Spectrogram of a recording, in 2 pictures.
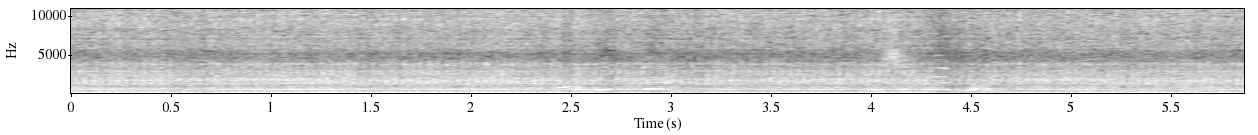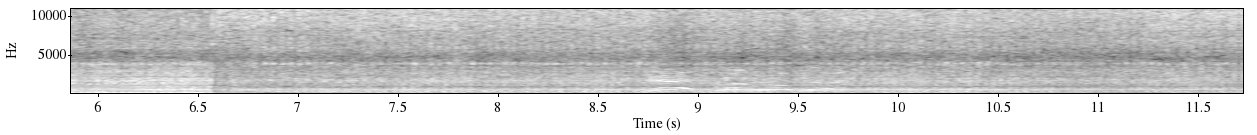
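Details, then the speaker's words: Used consumer pressure washer's small single-cylinder engine on retry: steady even patter at constant speed, no knocks or misses; sounds fine, oil change planned later and maybe a valve check. "We'll do an oil change later, and maybe we'll check the valves and stuff. But it sounds like it's fine."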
